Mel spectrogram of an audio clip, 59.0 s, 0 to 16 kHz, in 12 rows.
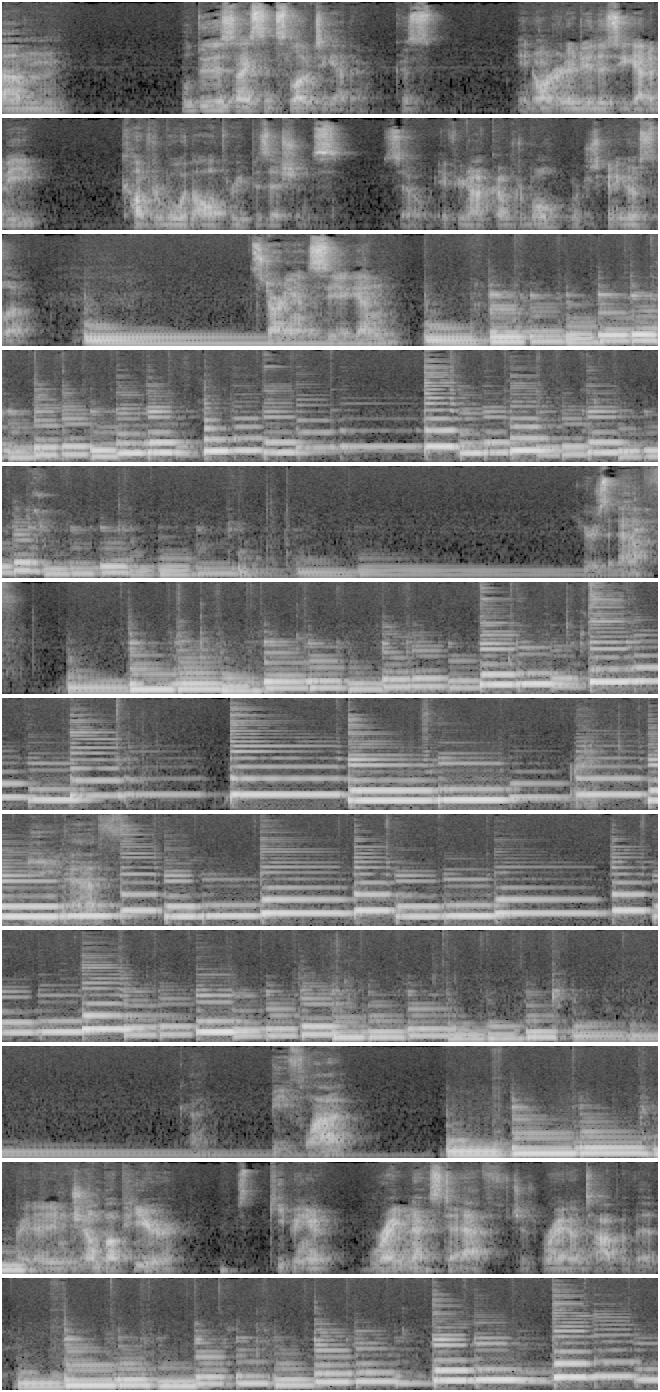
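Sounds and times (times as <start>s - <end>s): electric jazz guitar arpeggios: 10.4s - 24.2s, 25.0s - 46.2s, 47.6s - 49.8s, 54.2s - 59.0s.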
